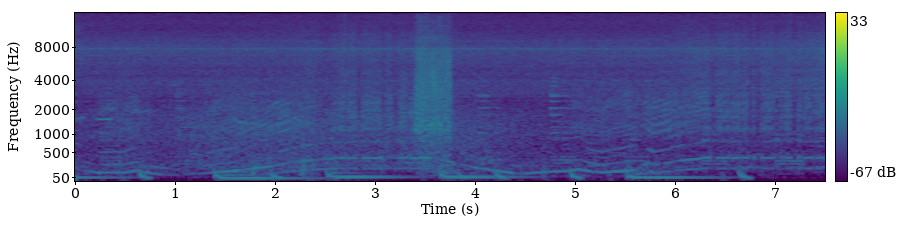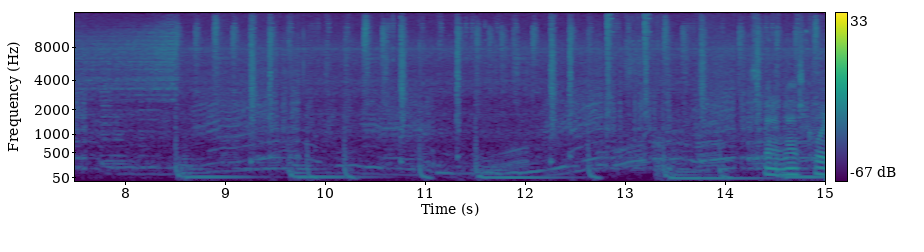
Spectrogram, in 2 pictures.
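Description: Cars drifting at night in CarX Drift online, engines rising and falling in repeated revving sweeps with tire squeal through the turns, loud and continuous while someone talks over them.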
